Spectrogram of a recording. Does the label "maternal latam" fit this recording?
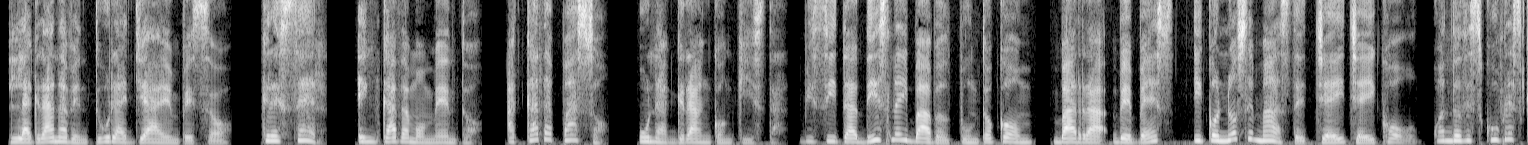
Yes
